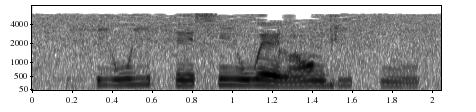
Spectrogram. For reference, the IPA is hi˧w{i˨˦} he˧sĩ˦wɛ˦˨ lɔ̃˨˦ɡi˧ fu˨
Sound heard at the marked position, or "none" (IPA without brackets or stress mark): i˦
